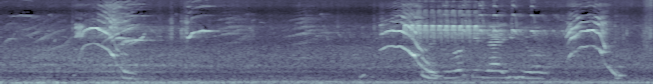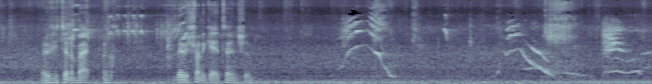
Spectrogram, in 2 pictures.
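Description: A cockatoo gives loud, sliding whistles that rise and fall in pitch.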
